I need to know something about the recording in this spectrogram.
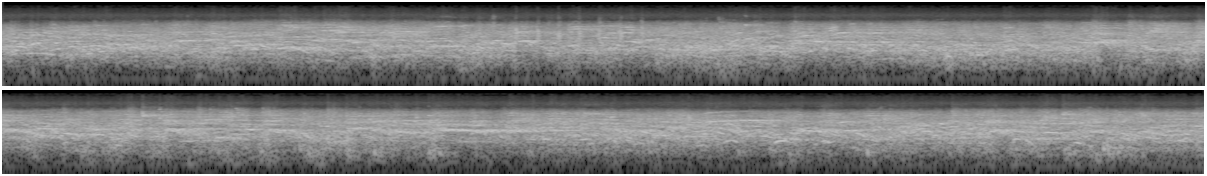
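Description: A large crowd cheers and chatters in an echoing gym.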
